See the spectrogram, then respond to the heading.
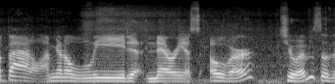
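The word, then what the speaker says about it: Nerius: little bit invaded by bloody finger narus is how you pronounce this name unlike Anastasia from before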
